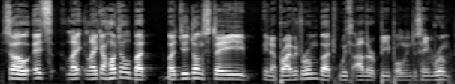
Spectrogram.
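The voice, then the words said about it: Speaks with a non-native accent. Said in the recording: “if you don't understand something I say because of my accent”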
